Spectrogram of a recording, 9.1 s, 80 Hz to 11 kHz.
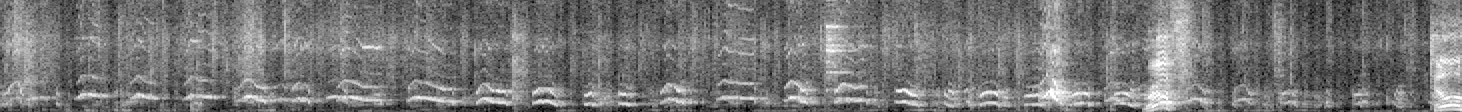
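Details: Very young 3-week-old dachshund puppies, some red, yelp and squeak in thin, high, arching notes, several voices overlapping in a quick, uneven chorus; a person's voice is faint near the end.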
